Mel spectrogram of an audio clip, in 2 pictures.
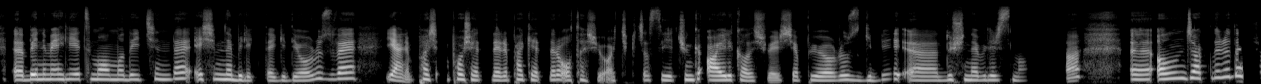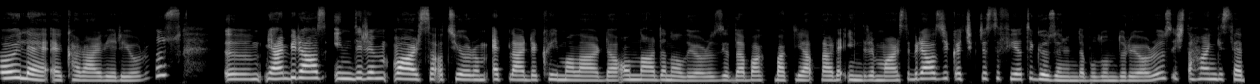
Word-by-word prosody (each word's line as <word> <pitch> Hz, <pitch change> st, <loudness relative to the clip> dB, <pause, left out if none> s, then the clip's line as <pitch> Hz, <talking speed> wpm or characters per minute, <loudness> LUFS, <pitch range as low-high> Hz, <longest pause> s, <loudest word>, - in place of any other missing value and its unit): Eee, 210 Hz, 0 st, +3 dB
benim 235 Hz, 0 st, +6 dB
ehliyetim 235 Hz, 0 st, 0 dB
olmadığı 225 Hz, -1 st, +1 dB
için 225 Hz, +1 st, -4 dB
de 275 Hz, +1 st, +1 dB
eşimle 230 Hz, -2 st, +1 dB
birlikte 180 Hz, -2 st, -3 dB
gidiyoruz 185 Hz, +8 st, -3 dB
ve 270 Hz, +1 st, +4 dB, 0.3 s
yani -, -, +3 dB
paş 235 Hz, -3 st, -1 dB, 0.2 s
poşetleri, 200 Hz, -4 st, 0 dB
paketleri 215 Hz, 0 st, -2 dB
o 195 Hz, -, +1 dB
taşıyor 195 Hz, -4 st, -6 dB
açıkçası. 200 Hz, +3 st, -8 dB
Çünkü 210 Hz, -1 st, 0 dB
aylık 200 Hz, +1 st, +5 dB
alışveriş 170 Hz, -, -3 dB
yapıyoruz 190 Hz, +1 st, -1 dB
gibi, 185 Hz, +3 st, -6 dB, 0.2 s
eee, 185 Hz, 0 st, -1 dB
düşünebilirsin 200 Hz, -1 st, -2 dB
aslında. 175 Hz, +1 st, -6 dB, 0.5 s
Eee, 230 Hz, 0 st, +3 dB
alınacaklara 285 Hz, +5 st, +3 dB
da 395 Hz, -, +3 dB, 0.2 s
şöyle, 280 Hz, -8 st, +6 dB
eee, 200 Hz, -, 0 dB
karar 190 Hz, -3 st, -1 dB
veriyoruz. 185 Hz, -, -4 dB, 0.5 s
Iıı, 240 Hz, 0 st, 0 dB
yani 265 Hz, +1 st, +6 dB
biraz 300 Hz, -1 st, +5 dB
indirim 275 Hz, +1 st, +1 dB
varsa 245 Hz, -1 st, +6 dB
atıyorum 220 Hz, -2 st, -1 dB
etlerde, 215 Hz, -3 st, 0 dB
kıymalarda 195 Hz, -4 st, -1 dB
onlardan 210 Hz, -1 st, 0 dB
alıyoruz 180 Hz, 0 st, -3 dB
ya 195 Hz, -1 st, -4 dB
da 195 Hz, 0 st, 0 dB
bak 200 Hz, 0 st, -1 dB
bakliyatlarda 200 Hz, 0 st, 0 dB
indirim 200 Hz, -1 st, -2 dB
varsa 195 Hz, +5 st, -2 dB
birazcık 265 Hz, +1 st, +1 dB
açıkçası 265 Hz, +2 st, -6 dB
fiyatı 245 Hz, +1 st, -3 dB
göz 225 Hz, -4 st, +3 dB
önünde 180 Hz, -1 st, -2 dB
bulunduruyoruz. 180 Hz, +7 st, -3 dB
İşte 275 Hz, -, -6 dB
hangi 245 Hz, 0 st, -1 dB
sebzeler 220 Hz, -3 st, -2 dB
215 Hz, 135 wpm, -21 LUFS, 195-240 Hz, 0.5 s, benim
